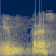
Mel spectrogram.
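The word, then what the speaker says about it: impress: இம்ப்ரஸ் இம்ப்ரஸ்ட் இம்ப்ரஸ்ட் இம்ப்ரஸிங் இங்க ஜெட் வராது எது இம்போஸ் இங்க இம்ப்ரஸ் கிடையாது இம்ப்ரஸ் எஸ் சவுண்ட் தான் வரும் தென் பிரார்த்தனை செய்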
